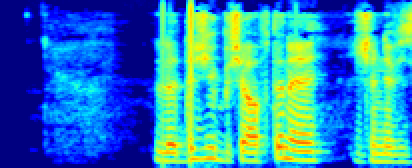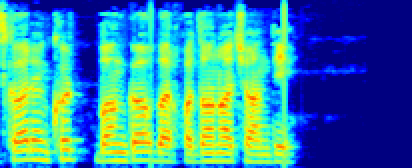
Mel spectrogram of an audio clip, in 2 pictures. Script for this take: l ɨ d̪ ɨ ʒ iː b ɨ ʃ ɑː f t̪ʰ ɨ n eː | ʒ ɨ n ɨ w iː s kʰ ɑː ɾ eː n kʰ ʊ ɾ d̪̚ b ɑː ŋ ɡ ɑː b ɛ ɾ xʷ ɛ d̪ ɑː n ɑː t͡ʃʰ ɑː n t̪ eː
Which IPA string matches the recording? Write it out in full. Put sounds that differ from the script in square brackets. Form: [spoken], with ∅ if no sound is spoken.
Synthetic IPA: l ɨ d̪ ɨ ʒ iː b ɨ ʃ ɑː f [t̪] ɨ n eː | ʒ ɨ n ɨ [v] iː s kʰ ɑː ɾ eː n kʰ ʊ ɾ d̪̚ b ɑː ŋ ɡ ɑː b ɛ ɾ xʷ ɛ d̪ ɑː n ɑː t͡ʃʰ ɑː n [d̪] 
